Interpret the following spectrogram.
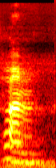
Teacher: huruf lam itu laswi, terletaknya di gusi atau lidah. Terus di pinggirnya tuh la, di janib di pinggirnya. Terus mutawasit di pertengahan.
